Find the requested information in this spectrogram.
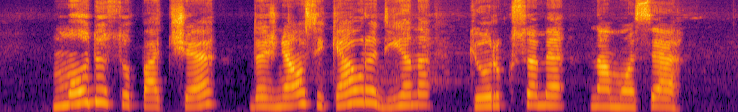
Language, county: Lithuanian, Klaipėda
